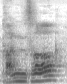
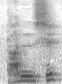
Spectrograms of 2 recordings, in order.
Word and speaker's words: 단사: 기타제 수하야 수하야 그 단사 호장이 저기이 가는 저기 대나라 위에 대나무 죽자 붙여 놨죠 그죠 대나무 그릇 대그릇 대그릇 이제 그 밥사 식이라고 읽어도 괜찮아요 단식 호장 호장은 호리병 호요 장은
